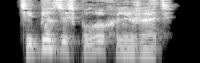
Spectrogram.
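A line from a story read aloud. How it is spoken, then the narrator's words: Sighing. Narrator (Russian): вздохнула Сато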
